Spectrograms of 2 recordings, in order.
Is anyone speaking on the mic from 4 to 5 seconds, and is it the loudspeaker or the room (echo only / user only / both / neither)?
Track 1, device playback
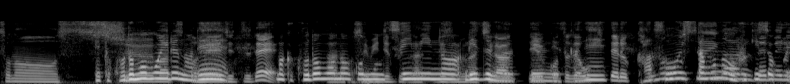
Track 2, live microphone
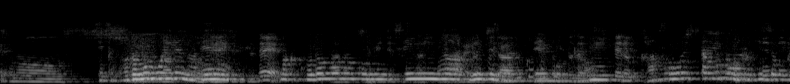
both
